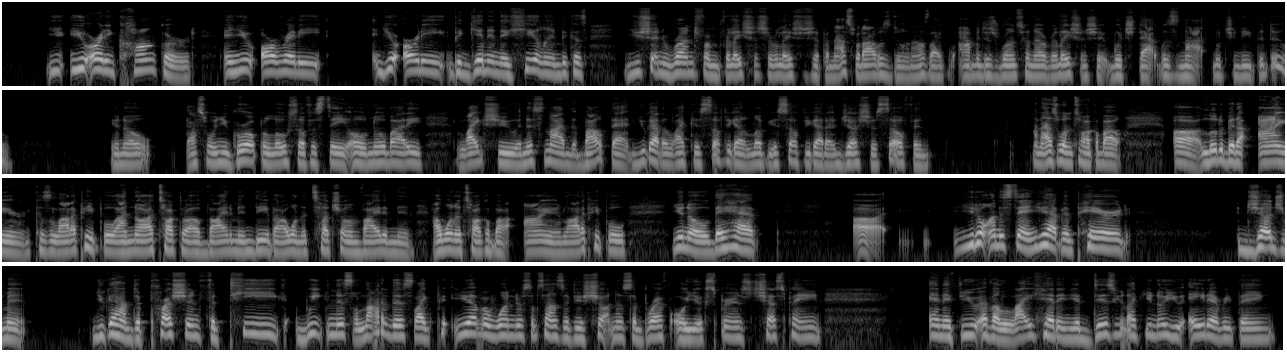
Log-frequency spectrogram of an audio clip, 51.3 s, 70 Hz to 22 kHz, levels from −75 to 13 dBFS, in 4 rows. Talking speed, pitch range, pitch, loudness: 200 wpm, 145-180 Hz, 155 Hz, -25 LUFS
